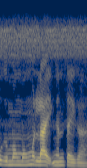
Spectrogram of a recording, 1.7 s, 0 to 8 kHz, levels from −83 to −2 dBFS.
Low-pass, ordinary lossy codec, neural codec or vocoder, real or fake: 7.2 kHz; AAC, 48 kbps; none; real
